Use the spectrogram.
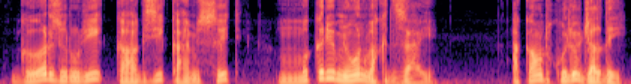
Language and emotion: Kashmiri, angry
